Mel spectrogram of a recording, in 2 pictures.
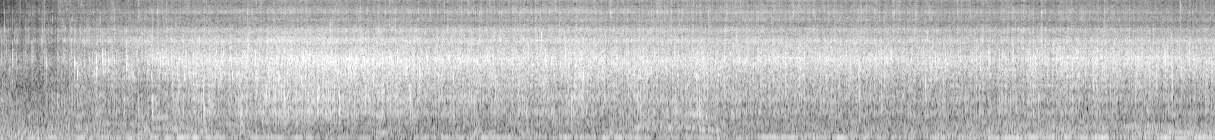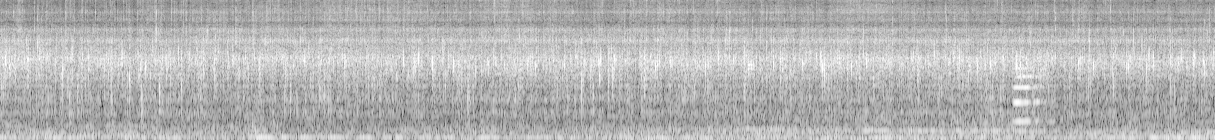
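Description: Eggplant pieces fry in hot oil with cumin and mustard seeds, giving a loud, steady, dense sizzle that hisses without pause the whole time, with faint stirring scrapes and no talking.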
